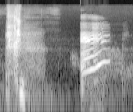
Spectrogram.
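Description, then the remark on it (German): A voice imitates small electrical sparks from a short circuit, first with a short, sharp hissing burst, then after a pause a rising, squealy tone. Both are fairly loud. “Und du machst das und und so kleine, kleine äh, Funken, Funken kommen raus und ihr hört nur.”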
